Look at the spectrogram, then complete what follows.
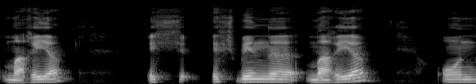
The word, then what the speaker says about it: Maria: So it's not Maria, but it's Maria.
